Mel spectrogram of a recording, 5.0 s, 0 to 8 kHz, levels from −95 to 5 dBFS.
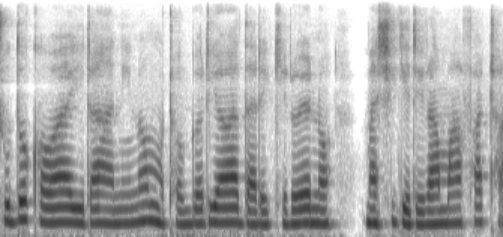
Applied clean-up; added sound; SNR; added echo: neural mask model Resemble Enhance denoiser.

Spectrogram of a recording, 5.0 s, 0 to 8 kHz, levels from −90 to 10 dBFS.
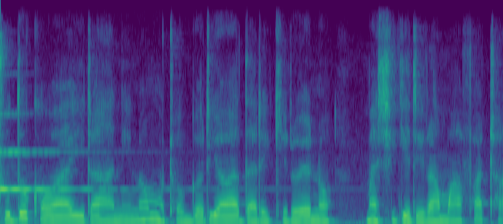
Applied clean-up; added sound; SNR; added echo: none; Piano; 10 dB; none.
